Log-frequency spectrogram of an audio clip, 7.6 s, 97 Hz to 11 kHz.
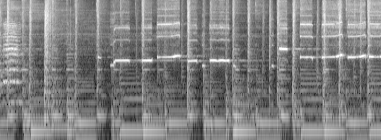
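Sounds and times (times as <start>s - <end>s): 
steady rhythmic musical backing: 0.0s - 7.6s
flute playing a bright clear melody: 1.9s - 7.6s.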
